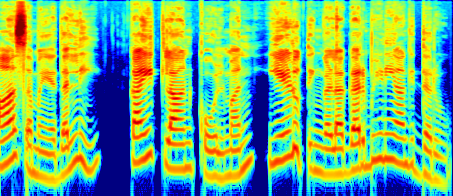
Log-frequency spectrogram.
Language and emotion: Kannada, neutral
